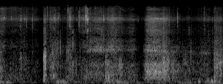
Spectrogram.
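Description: Footsteps of a hiker climbing a steep uphill path toward a mountain ridge: a few faint, irregular scuffing and crunching steps over soft background noise.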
